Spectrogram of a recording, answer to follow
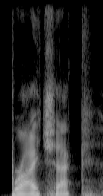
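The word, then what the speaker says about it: Bryczek: uh versus Robert uh breek I believe is how you pronounce his name breek minus 200 a bit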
